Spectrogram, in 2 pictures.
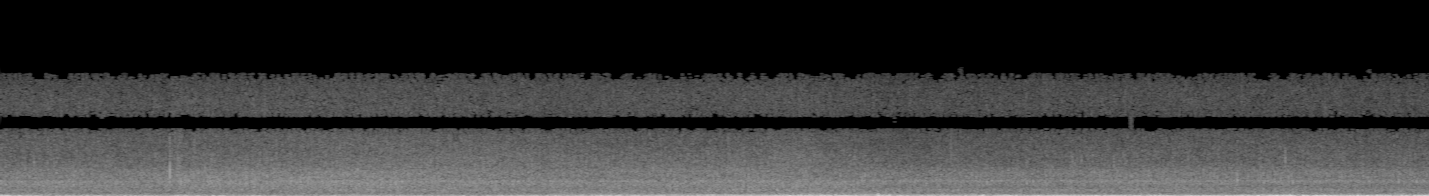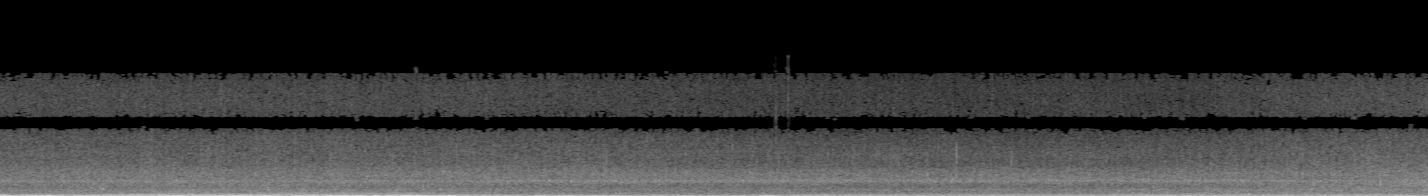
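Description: Fountain water splashing steadily from the pool's jets and spilling over the basin edge, with a low rumble underneath that swells through the middle and eases off near the end.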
